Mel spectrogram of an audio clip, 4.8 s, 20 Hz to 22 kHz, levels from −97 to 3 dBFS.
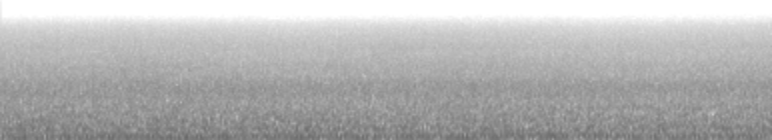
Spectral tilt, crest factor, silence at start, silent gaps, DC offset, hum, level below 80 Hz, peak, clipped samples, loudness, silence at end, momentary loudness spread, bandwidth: -4.5 dB/octave; 12 dB; 0 s; none; under 0.1%; none; -50 dBFS; -28 dBFS; under 0.1%; -41 LUFS; 0 s; 1 LU; 15.5 kHz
